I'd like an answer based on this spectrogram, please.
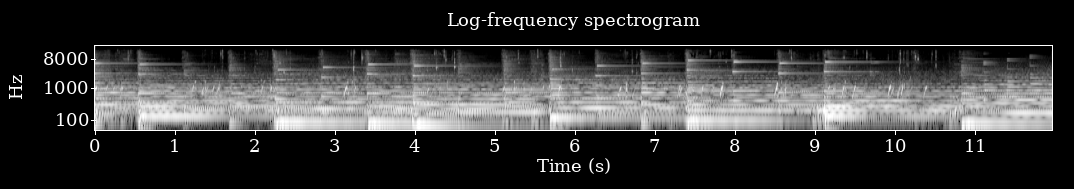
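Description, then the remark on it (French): Water bubbles and drips pop and gurgle continuously for several seconds, fairly loud, layered over a steady tonal musical background with no talking. “Les bulles.”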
